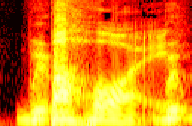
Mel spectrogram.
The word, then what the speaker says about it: B'hoy: Bahoy. – Believe you pronounce it like boy because it's from the Irish pronunciation because a lot of these men were Irish.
